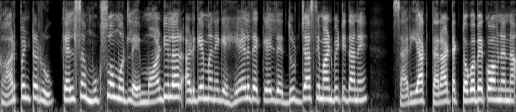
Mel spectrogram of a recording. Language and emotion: Kannada, angry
